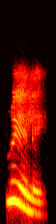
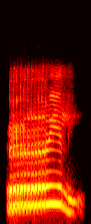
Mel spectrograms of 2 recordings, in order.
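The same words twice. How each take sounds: First: The R sound is pronounced softly. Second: The R sound is pronounced strongly. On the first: This is how others want it said. "pronounce my R softer and pronounce it like really" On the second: This is the speaker's own dialect. "I should not pronounce my R and say really"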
